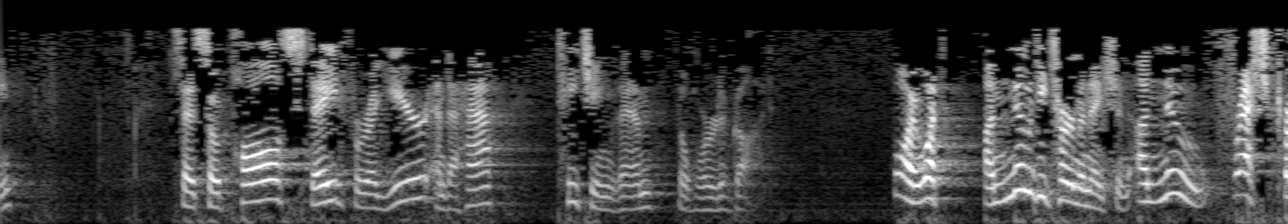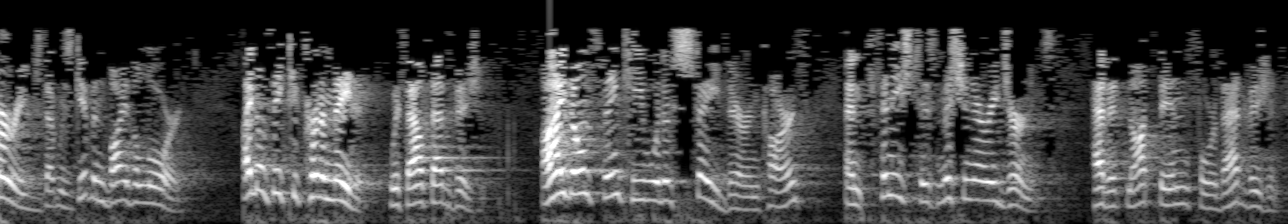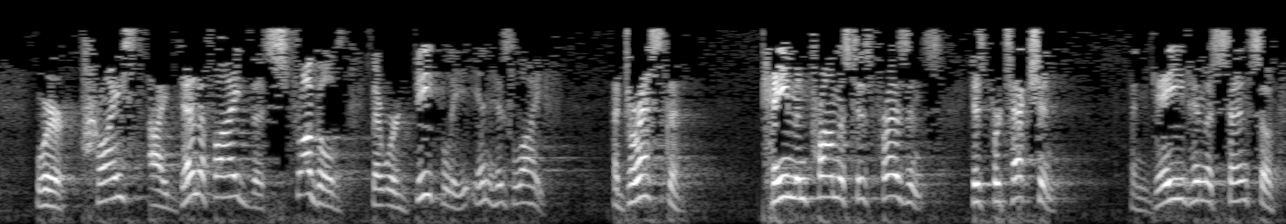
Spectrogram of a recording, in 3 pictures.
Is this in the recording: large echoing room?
yes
